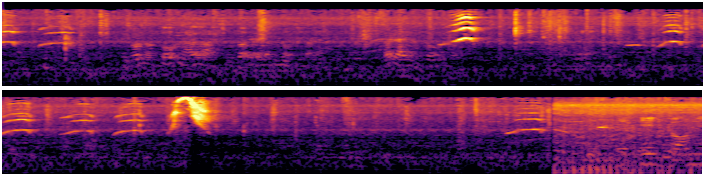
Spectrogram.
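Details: Frightened, trapped infant Asian macaque calling for help: a long run of brief arched tonal whimpers, some in quick pairs, broken by a few sharp shrieks, with a burst of broadband noise at the close.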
